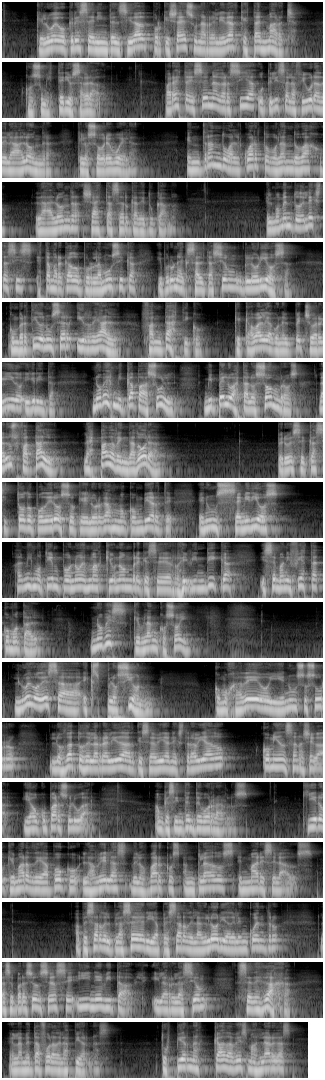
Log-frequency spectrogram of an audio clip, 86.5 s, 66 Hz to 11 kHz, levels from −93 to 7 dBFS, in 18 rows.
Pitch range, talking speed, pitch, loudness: 140-175 Hz, 140 wpm, 155 Hz, -20 LUFS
